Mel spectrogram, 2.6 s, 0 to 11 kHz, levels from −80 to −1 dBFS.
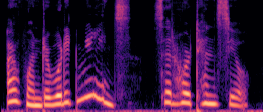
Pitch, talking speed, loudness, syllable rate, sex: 280 Hz, 160 wpm, -18 LUFS, 4.5 syllables/s, female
